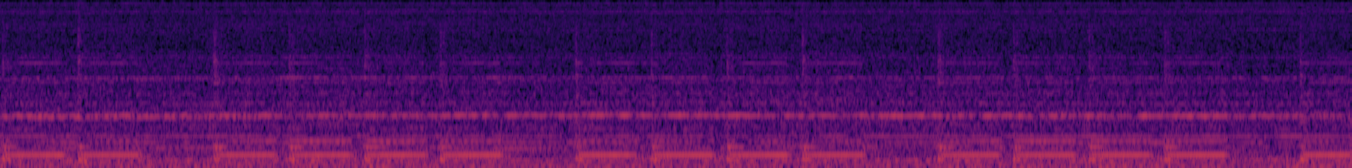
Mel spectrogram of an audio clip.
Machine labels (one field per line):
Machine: slide rail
